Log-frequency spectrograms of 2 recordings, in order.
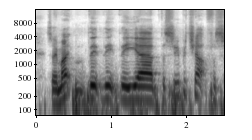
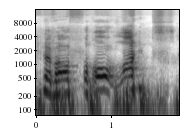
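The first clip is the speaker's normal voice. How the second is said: high, loud, drawn-out declaration; mock defiant cry; 13 semitones higher, 5 dB louder, much slower than usual. Streamer quotes a famous line to viewers, mock defiant cry. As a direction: cry it out slowly, high and dramatic.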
